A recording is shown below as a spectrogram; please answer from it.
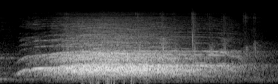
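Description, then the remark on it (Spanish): A church audience, asked to give a shout of praise, shouts together: a loud sustained group cry that swells for about a second, holds, then fades over nearly three seconds with scattered whoops on top. “A ver, echen un grito de alabanza.”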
